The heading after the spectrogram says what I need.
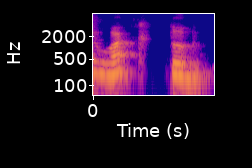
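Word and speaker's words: وَاكْتُبْ: Now we see here that Hamza of Uktub is Hamzatul Wasl, and Hamzatul Wasl, we do not pronounce it when we connect it with any other harf or with any other word. So when we connect it with waw, then we will not pronounce it and we will say waktub, waktub.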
